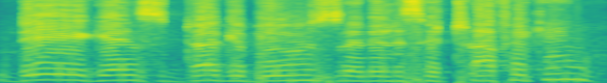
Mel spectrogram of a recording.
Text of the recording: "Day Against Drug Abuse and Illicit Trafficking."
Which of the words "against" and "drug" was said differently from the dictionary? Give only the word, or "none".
drug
